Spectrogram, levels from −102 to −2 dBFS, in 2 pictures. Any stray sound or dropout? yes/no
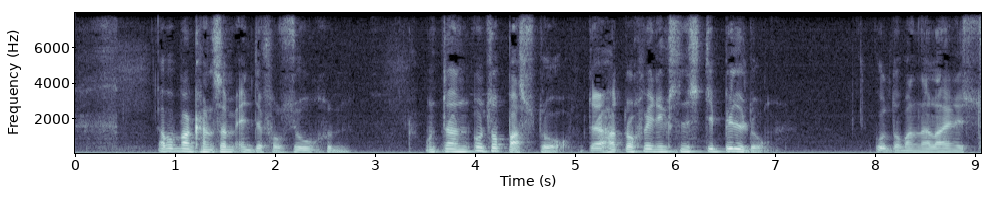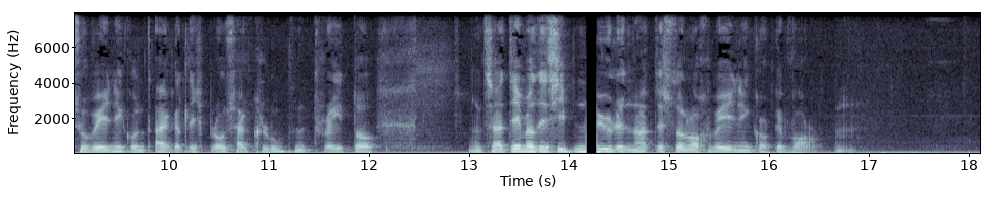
yes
